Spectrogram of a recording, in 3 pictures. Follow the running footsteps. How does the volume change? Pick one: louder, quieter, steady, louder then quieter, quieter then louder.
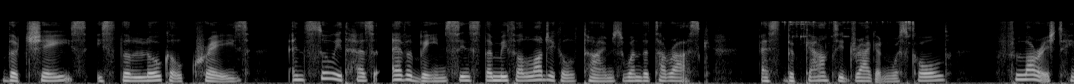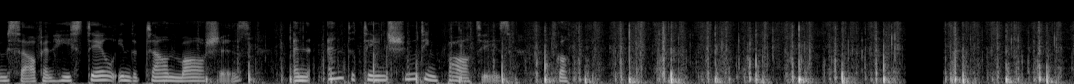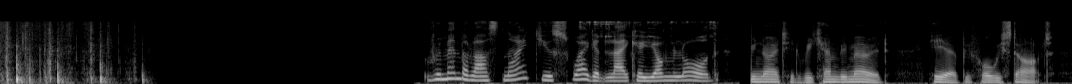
louder then quieter.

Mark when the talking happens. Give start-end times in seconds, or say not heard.
0.0-16.6, 25.7-32.1.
